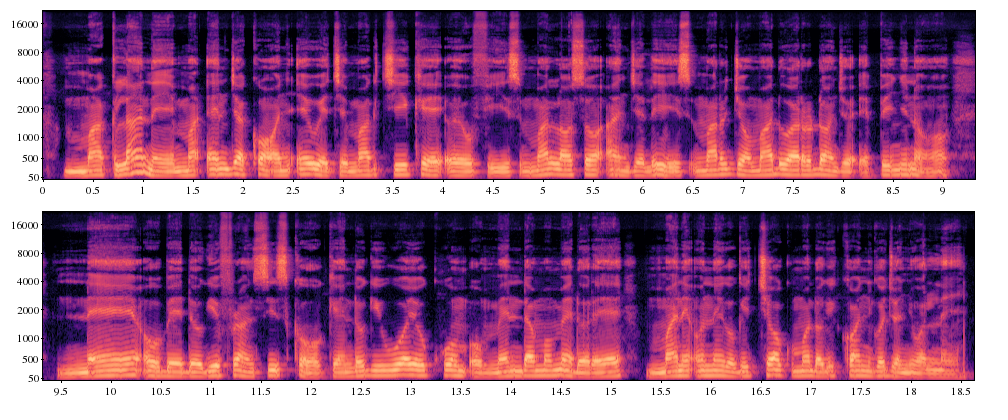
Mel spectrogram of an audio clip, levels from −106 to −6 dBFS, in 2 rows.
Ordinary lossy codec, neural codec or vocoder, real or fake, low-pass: none; vocoder, 44.1 kHz, 128 mel bands every 256 samples, BigVGAN v2; fake; none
